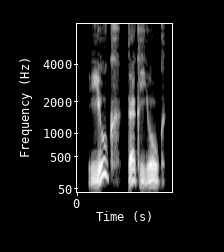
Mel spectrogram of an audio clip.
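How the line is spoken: Agreeing professor. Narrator (Russian): согласился профессор

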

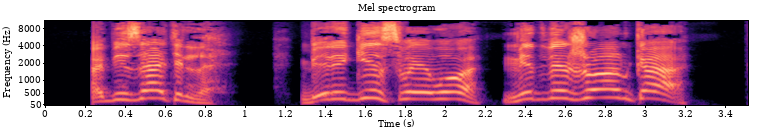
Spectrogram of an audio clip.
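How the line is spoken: Shouted. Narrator (Russian): крикнул волк

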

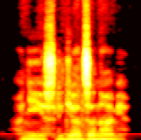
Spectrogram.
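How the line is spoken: Whispered. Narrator (Russian): шепнул он

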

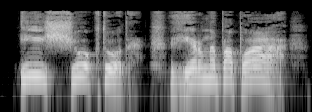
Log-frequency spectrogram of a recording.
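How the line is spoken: Shouted. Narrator (Russian): прокричал Левин

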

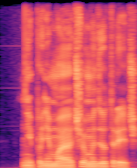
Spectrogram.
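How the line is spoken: Dry. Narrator (Russian): сухо сказал Рыков

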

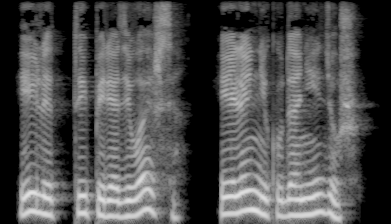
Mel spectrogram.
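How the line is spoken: Grim, uncompromising. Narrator (Russian): мрачно сказал он, и в голосе ни намека на возможность компромисса

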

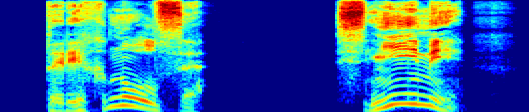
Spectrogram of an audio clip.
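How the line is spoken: Indignant whisper. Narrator (Russian): возмущенно зашептал первый

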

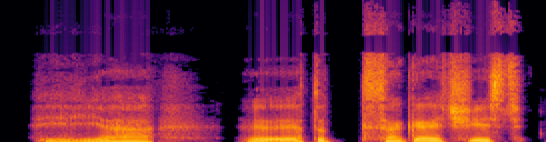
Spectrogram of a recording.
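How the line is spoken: Stammering voice. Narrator (Russian): услышал Тай свой заикающийся голос

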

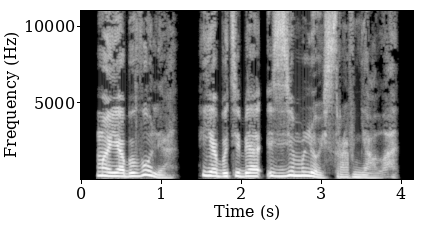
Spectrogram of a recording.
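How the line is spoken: Hissing. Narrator (Russian): зашипела она мне в лицо

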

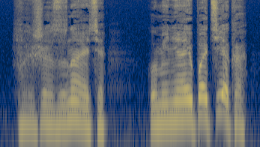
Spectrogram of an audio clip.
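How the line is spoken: Crestfallen objection. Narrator (Russian): упавшим голосом попытался возразить он

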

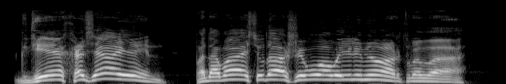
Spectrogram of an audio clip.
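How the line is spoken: Deep bass shout. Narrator (Russian): Петр закричал басом

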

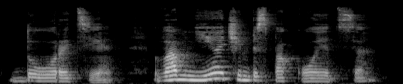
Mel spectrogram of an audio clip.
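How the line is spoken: Soft, gentle. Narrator (Russian): Мягко вымолвил он

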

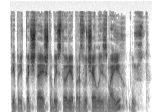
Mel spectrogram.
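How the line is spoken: Quiet question. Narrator (Russian): негромко спросил Мэг

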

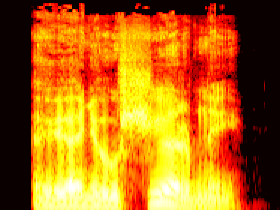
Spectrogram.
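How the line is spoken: Gloomy. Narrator (Russian): мрачно сказал Мектик

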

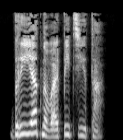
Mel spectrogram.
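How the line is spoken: Hungry child exclaiming. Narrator (Russian): воскликнул оголодавший ребенок

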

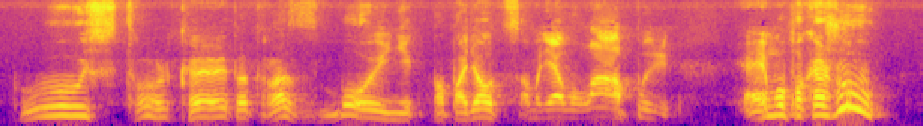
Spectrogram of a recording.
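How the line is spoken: Growling wolf. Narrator (Russian): зарычал волк

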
